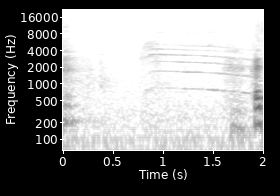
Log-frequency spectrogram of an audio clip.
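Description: A pet cat meowing once: one drawn-out call of about a second that starts about a second in and falls slightly in pitch.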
